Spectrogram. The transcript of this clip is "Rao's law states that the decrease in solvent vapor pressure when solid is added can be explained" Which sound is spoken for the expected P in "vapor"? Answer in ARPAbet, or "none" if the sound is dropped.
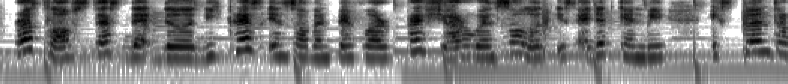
F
